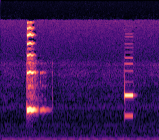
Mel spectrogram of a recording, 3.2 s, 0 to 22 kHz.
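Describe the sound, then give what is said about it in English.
A mobile phone keypad press tone sounds once, a short bright electronic beep, then after a pause a second brief dual-pitched keypad tone follows, both fairly loud against a quiet background with no talking. “If you are a male, please press 1. And if you are a female, please press 2, using your mobile phone key.”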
